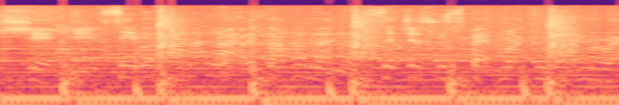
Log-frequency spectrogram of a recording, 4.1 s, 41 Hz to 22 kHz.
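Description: Hip-hop music soundtrack with a heavy bass line and a steady drum beat, about one hit every 0.6 seconds.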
